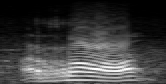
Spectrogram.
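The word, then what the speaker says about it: ر: When pronunciation place is this, like when the front corner of tongue will touch to the root of very close to the root side, to the upside, very close to the root of front corner of front teeth, upside front teeth, ra, this will be pronounced ra, ra. It has special sound, ra.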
